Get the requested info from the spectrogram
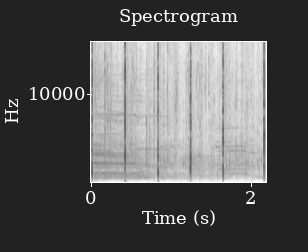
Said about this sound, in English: Can we just applaud her?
